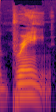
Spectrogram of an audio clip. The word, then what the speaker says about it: brain: 好，注意到 faulty 这个字，这边的 au 会念成短母音 o 的声音，r 的声音，faulty faulty，所以不用念成 a 或 u 本身的声音，faulty caused by faulty mood regulations regulations in the brain。好，brain 这个字也是台湾人非常容易念错的字，因为它 ai 这边要念成长母音 a 的声音，所以记得要把 a 的声音发完，它比较像是 a 再加一个 e 的声音 a。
